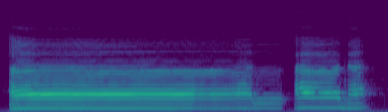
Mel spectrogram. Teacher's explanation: mad badal yang bertemu dengan lam sukun. sehingga dibacanya enam harakat · Mad badal itu 2 harokat. Kemudian dia ketemu lam sukun, maka dipanjangkan menjadi 6 harokat. Maka kita baca al-ana, 6 harokat. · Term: mad farqi, ibdal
